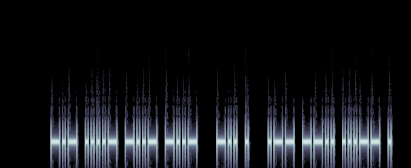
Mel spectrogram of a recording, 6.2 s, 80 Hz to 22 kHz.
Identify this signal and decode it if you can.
Morse code, heard as a keyed tone, about 28 wpm, 700 Hz. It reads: K4XX DE WZ3E
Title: USA Callsign DE Callsign - 4 Characters - 28wpm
